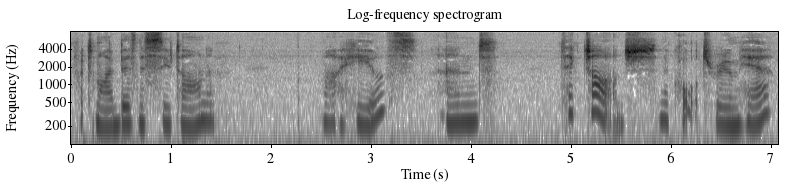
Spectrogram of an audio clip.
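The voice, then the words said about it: Sultry, sexy put-on voice. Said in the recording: “I sound pretty sexy.”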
